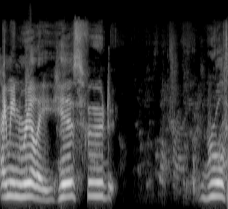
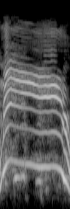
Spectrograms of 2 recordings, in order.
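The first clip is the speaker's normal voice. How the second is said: very high, piercing cat-like yowl. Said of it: "With this piercing voice".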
